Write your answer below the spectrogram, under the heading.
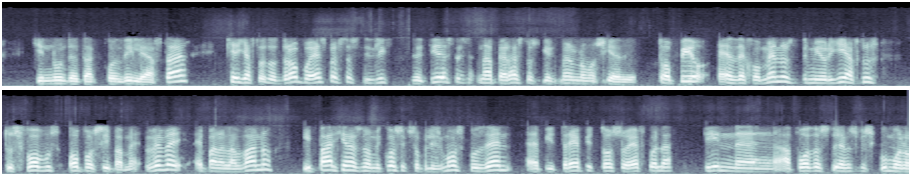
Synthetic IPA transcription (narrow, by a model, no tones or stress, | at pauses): cinund̪et̪ɐko̞nðiliɐːft̪ɐ | ce̞ʝɐːft̪ot̪o̞nd̪ɾo̞p̬o̞e̞spɐfsɐst̪izlisi̥t̪isθit̪iɐst̪iznɐpe̞ɾɐsi̥t̪osiɲɟekɾime̞nono̞mo̞sçe̞ðio̞t̪o̞ːpio̞e̞nðe̞xo̞me̞no̞zðimiuɾʝiɐft̪us | t̪usfo̞vuso̞po̞sipɐme̞̰ve̞veɐepɐnɐlɐɱvɐno̞ | ipɐɾçie̞nɐzno̞miko̞se̞kso̞plizmo̞spuðe̞nḛpit̪ɾe̞pit̪o̞so̞e̞fko̞lɐ | t̪inɐ̰po̞ðo̞si̥t̪uenosfisi̥kumo̞no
